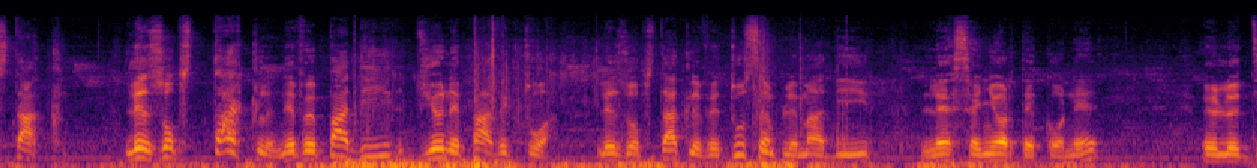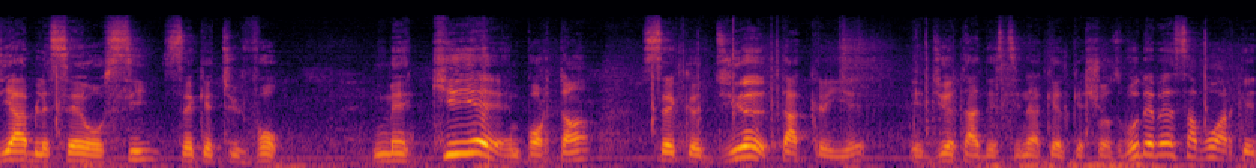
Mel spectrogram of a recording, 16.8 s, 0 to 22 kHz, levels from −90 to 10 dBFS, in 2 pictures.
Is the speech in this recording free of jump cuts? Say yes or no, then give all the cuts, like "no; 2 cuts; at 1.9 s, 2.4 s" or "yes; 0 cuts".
yes; 0 cuts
